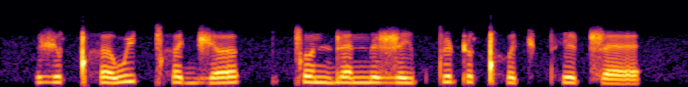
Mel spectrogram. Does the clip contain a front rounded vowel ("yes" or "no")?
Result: yes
